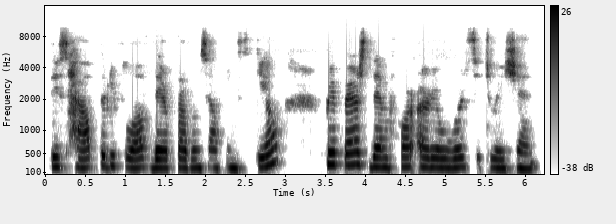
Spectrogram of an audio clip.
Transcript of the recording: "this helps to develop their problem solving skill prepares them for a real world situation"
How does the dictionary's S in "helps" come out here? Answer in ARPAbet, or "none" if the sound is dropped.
none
